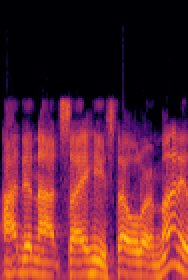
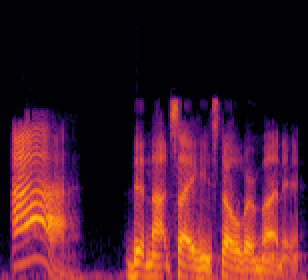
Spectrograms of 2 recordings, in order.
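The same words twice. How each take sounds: First: It is said flatly, with no word singled out. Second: One word is given extra emphasis. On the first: It is a plain statement of fact. "that's just a statement of fact" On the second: The sentence takes on a different meaning. "alter it slightly"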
